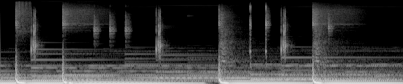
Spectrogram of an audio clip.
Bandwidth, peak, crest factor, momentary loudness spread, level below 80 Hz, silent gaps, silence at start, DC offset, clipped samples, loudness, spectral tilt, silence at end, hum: 16.5 kHz; 0 dBFS; 12 dB; 5 LU; -12 dBFS; none; 0 s; under 0.1%; under 0.1%; -15 LUFS; -6.5 dB/octave; 0 s; none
